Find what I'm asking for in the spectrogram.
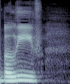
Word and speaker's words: believe: 我读的时候呢，会把 believe believe 这个单词读成 believe。美音当中呢，会把 b 这个音节读作 b 的音，这是元音的弱读。英音当中就会读的比较重，读作 believe。They're both right，两个都是对的。那么这句歌词呢也比较好唱。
